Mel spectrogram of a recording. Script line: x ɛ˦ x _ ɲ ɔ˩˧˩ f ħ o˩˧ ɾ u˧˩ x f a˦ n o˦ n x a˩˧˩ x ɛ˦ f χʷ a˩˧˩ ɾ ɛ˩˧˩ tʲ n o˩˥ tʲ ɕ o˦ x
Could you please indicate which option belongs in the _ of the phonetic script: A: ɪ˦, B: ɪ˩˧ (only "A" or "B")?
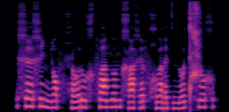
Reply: A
